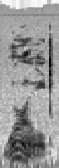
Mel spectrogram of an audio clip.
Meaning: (noun) 1. The subjective human experience, regarded collectively; human collective existence; existence in general; the reality we live in 2. The subjective human experience, regarded individually
- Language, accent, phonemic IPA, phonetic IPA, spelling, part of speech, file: English, Canada, /wɝld/, [wɝɫd], world, noun / verb, En-ca-world.ogg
